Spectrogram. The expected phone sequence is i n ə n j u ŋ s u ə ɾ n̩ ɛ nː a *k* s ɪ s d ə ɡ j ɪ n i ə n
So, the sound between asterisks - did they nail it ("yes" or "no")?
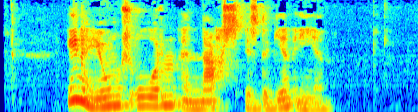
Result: no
